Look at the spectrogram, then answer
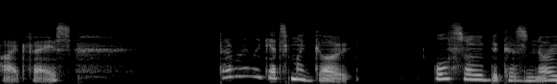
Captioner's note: large intake of breath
